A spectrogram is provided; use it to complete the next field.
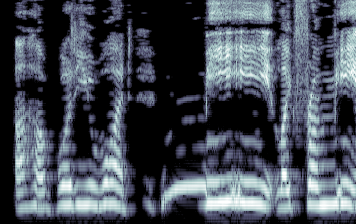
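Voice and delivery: loud, drawn-out screech. Retelling a scene where Steven screams at Lars: Steven screeching. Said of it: "and he's screeching it".

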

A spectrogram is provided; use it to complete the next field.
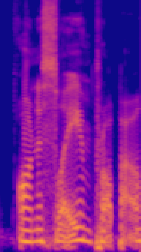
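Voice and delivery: normal talking voice

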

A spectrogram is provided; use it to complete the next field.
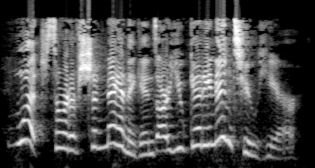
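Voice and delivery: full-on put-on voice, loud and swooping. Stepping into a doorway to address a group of boys, in a mom voice. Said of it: "I just have my mom voice on".

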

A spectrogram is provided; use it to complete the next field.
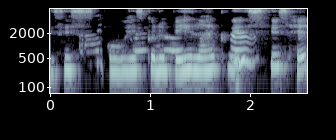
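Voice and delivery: tiny, timid, very high little voice. Imitating a dad asking about the head shape, in a soft little voice. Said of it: "in this soft little voice saying".

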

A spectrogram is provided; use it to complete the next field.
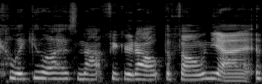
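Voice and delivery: put-on sad voice. Recapping a show scene and quoting Misty's reply: imitating Misty, sadly.

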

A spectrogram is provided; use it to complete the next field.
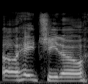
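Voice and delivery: put-on high, casual, unbothered little-girl voice. Retelling how the littlest child greets a doll while everyone panics: imitating a nonchalant little girl. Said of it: "the littlest child ju-, opens up and is like".

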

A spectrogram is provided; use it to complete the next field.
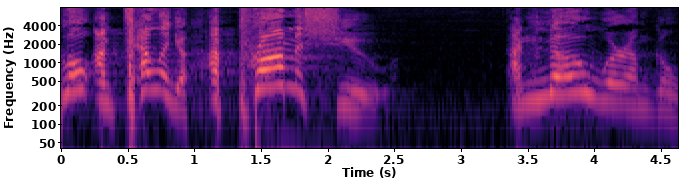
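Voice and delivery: mock heated insistence. Retelling a lost driver insisting he knows the way: imitating an angry friend. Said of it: "he got kind of angry".

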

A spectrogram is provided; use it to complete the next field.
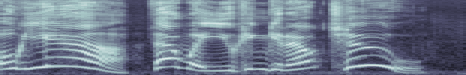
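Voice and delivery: very high, sudden, just-dawned realization. Agreeing with the other player's plan about the well, sudden realization. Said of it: "why do you sound like you just suddenly realized".

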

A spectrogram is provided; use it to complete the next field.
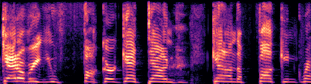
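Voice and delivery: acted, high-pitched screamed yelling. Retelling how a TV crew yelled at the bad guys: imitating someone screaming profanities. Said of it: "scream profanities at the bad guys".

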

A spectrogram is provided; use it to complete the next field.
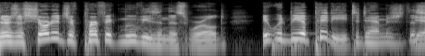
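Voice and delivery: ordinary delivery

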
